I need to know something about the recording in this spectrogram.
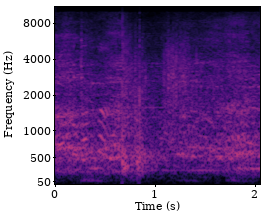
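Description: Fireworks going off over a chattering crowd, with two sharp cracks close together a little under a second in.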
